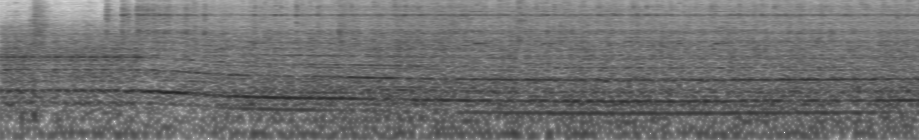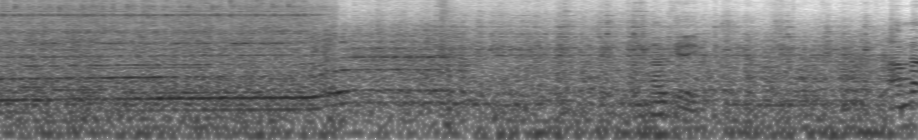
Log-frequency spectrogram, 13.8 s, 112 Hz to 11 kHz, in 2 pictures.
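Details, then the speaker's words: Metal lathe taking a deep facing cut: motor whine sags in pitch and stays strained through the cut, almost stalling, then springs back; lathe overloaded at its power limit. "that it's it's almost stalling it out just like I did with the 50,000 with the insert."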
